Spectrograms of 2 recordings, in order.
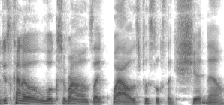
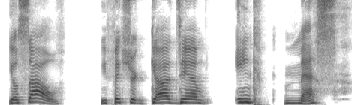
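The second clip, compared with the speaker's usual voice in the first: high, drawn-out call, projected loudly; 5 semitones higher than usual. A character named Phoenix walks to the bottom of a staircase, Phoenix shouting up the stairs. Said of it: "just shouts up".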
